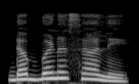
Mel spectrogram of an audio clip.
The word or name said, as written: ಡಬ್ಬಣಸಾಲೆ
